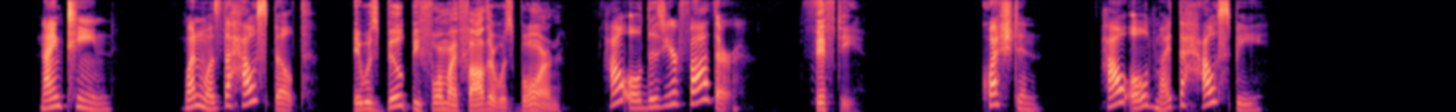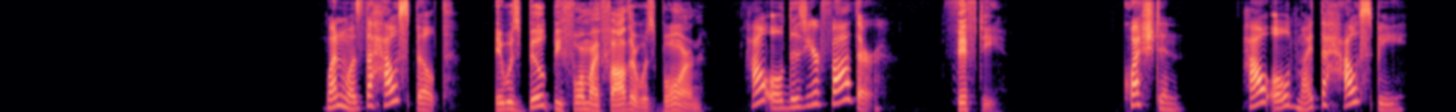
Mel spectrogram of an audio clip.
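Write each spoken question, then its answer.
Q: How old might the house be?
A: Over 50 years old.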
